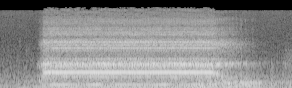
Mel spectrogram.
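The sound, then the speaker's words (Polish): A tower clock's hand-moving mechanism whirs into motion, a steady motorized hum with a tonal drone lasting about two seconds before winding down and fading, with no talking. “To był dźwięk przestawiającej się wskazówki zegara.”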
